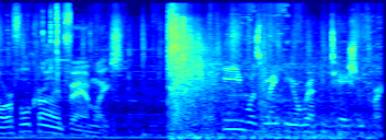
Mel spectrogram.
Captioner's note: gun shot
